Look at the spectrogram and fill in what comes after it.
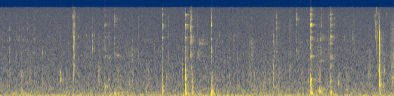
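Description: Faint chewing of food, with scattered soft clicks and a few sharper ones through the middle and near the end.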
